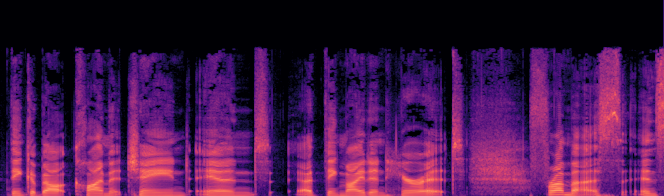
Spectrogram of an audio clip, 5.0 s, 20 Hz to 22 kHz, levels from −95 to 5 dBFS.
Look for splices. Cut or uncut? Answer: cut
